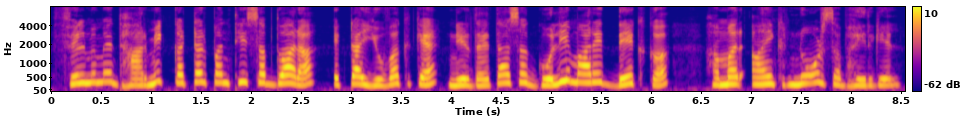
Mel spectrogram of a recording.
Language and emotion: Maithili, sad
